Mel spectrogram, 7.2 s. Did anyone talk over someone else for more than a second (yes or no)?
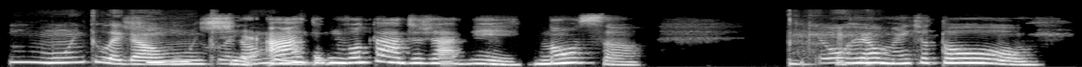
yes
